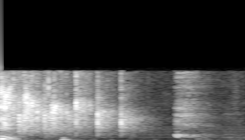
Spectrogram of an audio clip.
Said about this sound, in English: One more hand clap for Jesus.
